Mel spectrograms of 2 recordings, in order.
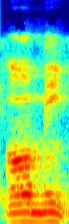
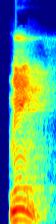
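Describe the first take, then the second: First: The opening vowel is clearly heard in the word. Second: The opening vowel is dropped from the word. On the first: The speaker calls it right. "He should say the full word" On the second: The speaker calls it wrong. "He shouldn't say main. Sounds like main"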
